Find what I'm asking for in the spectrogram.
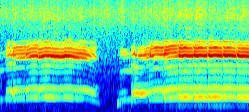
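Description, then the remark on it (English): A lamb bleats twice, loud: a long wavering cry that dips and breaks off, then a second quavering bleat right after, with no talking. “And the little lamb who bleated.”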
